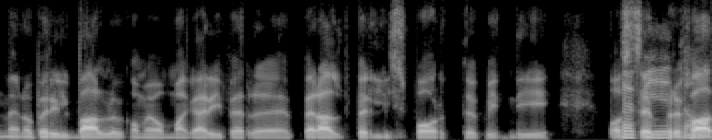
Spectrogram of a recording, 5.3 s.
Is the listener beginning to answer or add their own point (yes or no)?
no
